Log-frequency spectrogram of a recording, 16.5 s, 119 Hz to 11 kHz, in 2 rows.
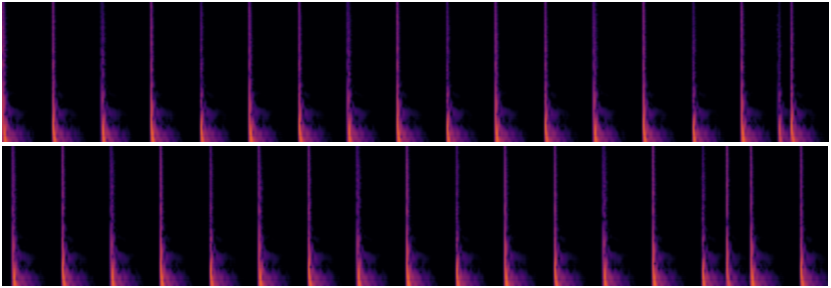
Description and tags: kick jomox
analog kick from a jomox 999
